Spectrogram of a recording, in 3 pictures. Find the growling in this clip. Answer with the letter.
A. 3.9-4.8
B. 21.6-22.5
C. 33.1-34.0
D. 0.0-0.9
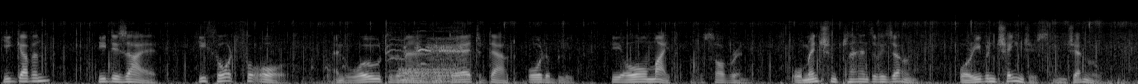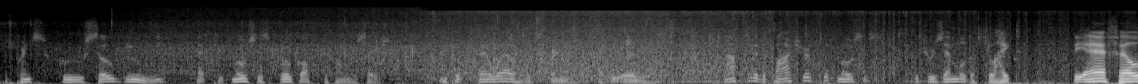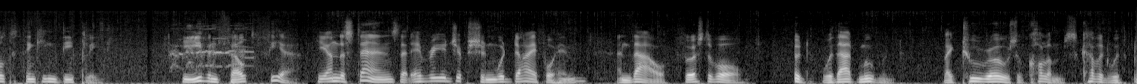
A.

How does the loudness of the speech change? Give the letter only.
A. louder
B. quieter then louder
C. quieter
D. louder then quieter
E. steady
A.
